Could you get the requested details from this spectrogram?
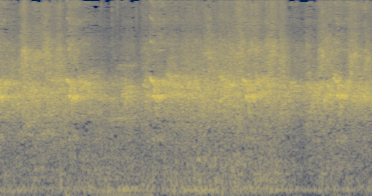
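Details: Group-housed budgerigars clashing in an aviary: busy overlapping high chirping and twittering, rising and falling in loudness, with a low background hum.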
